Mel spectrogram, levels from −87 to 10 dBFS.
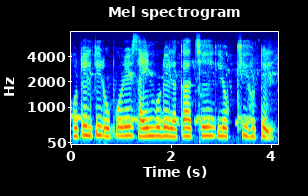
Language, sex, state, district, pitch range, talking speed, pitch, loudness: Bengali, female, West Bengal, Cooch Behar, 220-235 Hz, 130 wpm, 225 Hz, -14 LUFS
